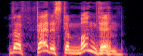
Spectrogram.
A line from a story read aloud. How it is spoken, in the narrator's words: cried D'Artagnan, unable in spite of the gravity of the occasion to help laughing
